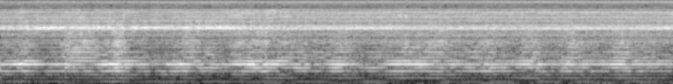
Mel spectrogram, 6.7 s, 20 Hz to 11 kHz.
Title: CNC 3018 x-axis shift+ squeaking noise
